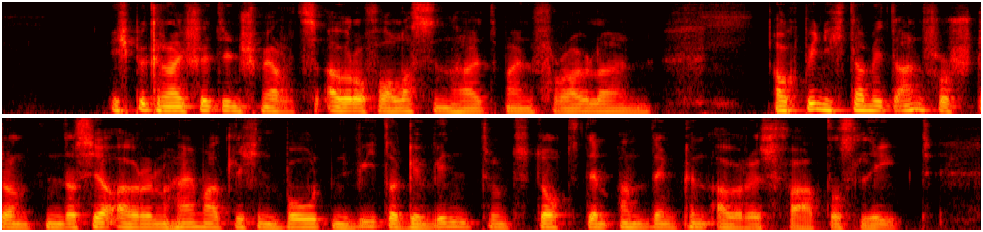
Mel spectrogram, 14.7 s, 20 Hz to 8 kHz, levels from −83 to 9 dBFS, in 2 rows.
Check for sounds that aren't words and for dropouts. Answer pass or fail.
pass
